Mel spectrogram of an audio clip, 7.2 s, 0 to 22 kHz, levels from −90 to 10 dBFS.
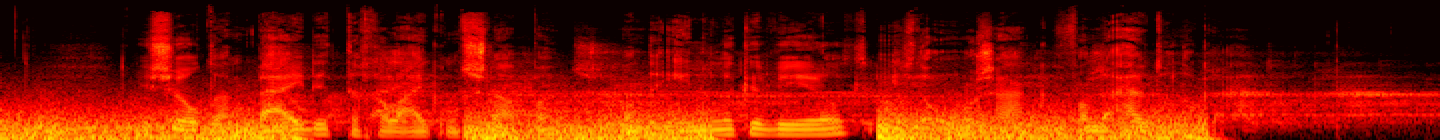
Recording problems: echo of what is said; noticeable; throughout; 550 ms later, 10 dB below the speech
wind noise on the microphone; heavy; until 1.5 s, from 2.5 to 3.5 s and from 4.5 to 6 s; 2 dB below the speech

